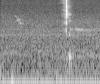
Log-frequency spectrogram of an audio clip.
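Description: A single computer mouse click about a second in, against near silence.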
